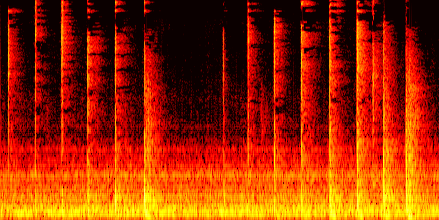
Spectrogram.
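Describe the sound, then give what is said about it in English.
A farrier hammers a shoe onto the hoof of a horse named Storm: a dozen or more sharp, bright strikes in an uneven rhythm, some quick pairs, over a steady low rumbling background with no talking. “I'll rasp his hoof smooth to the shoe, and he can run to his heart's content.”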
